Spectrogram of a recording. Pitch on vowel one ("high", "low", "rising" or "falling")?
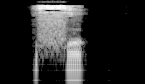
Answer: low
